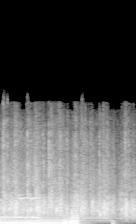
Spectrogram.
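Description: A church congregation applauding during a prayer service, a dense loud clatter of clapping with a sustained held tone over it that fades after about a second, and the clapping continues a little lower.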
